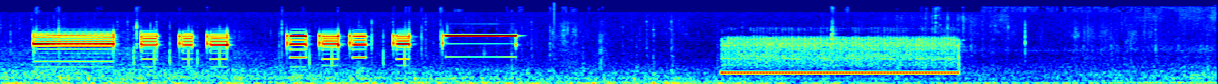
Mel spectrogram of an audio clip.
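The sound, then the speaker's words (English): A phone is dialed and rings: a quick series of short keypad beeps in uneven groups, then a single long ring tone, all faint over a steady background hiss. “How do you work this thing? Dial the number, hit send.”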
